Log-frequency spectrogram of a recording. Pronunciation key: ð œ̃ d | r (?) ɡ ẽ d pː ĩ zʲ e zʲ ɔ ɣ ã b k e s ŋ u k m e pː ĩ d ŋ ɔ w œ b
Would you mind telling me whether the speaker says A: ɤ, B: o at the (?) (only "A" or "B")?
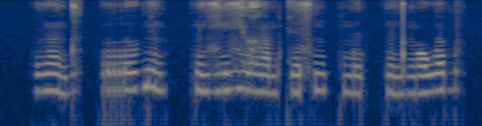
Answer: A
